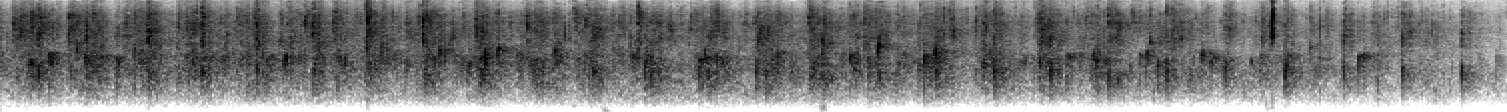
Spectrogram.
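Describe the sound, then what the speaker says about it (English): A live audience at a debate event applauds the debaters. Dense clapping runs continuously, with scattered sharper individual claps standing out, then it begins to thin toward the close. "Let's all give one big final round of applause for our debaters."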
